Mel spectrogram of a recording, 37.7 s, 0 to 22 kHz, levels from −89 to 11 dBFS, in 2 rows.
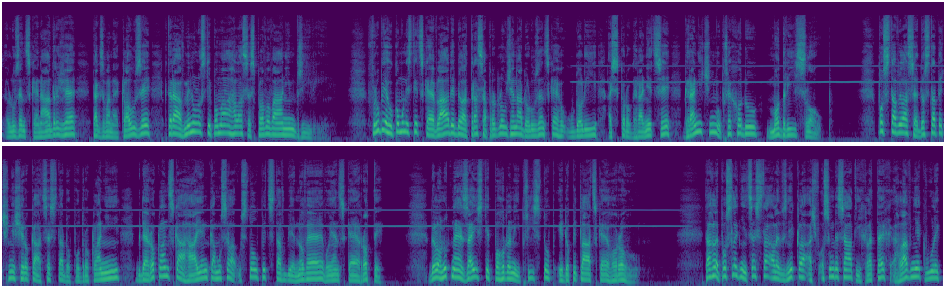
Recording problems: high-pitched whine; faint; from 11 to 33 s; 2.5 kHz, 25 dB below the speech

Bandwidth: 15.5 kHz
